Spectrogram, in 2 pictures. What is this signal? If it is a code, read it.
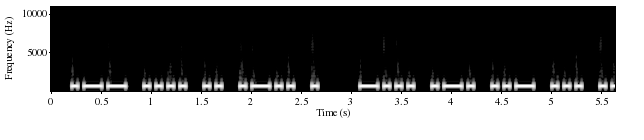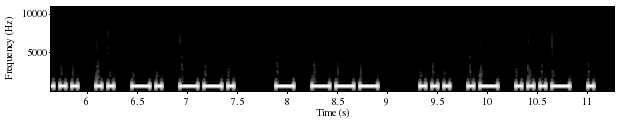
Morse code, heard as a keyed tone, about 20 wpm, 700 Hz. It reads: WHILE BRUSHING TO SAVE
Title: Difficult Sentences with Hints - 20wpm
